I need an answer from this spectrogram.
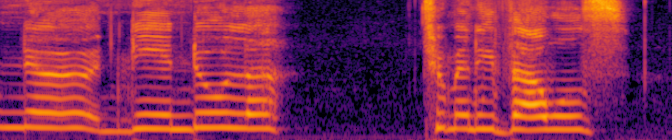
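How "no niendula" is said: much higher pitched voice. Reading aloud and retrying a hard name's pronunciation, in a high voice. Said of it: "I go high voice".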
